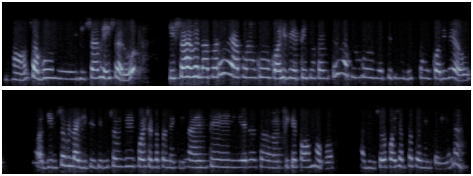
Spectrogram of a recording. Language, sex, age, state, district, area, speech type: Odia, female, 60+, Odisha, Gajapati, rural, conversation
